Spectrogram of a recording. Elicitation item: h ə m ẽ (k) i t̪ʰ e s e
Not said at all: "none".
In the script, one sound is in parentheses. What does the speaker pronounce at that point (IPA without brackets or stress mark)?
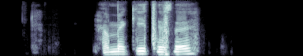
k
